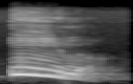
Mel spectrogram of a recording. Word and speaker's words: ils: The next one is ill. Ill meaning day. So see it's not eels. Don't forget the s is not pronounced.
